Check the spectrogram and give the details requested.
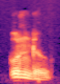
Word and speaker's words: gundu: those words right, but it's a bit of a strong guttural sound where we pronounce a G and a K at the same time, and it's very easy to miss. We would say it's the gundu.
